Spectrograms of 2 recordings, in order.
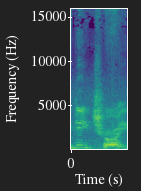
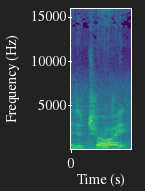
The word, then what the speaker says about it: Detroit: And you have to say Detroit. You can't say Detroit. – Mm-hmm. But it's put on the first syllable.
